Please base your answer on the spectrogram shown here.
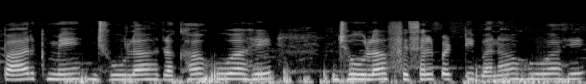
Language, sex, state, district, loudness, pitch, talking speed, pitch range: Hindi, male, Madhya Pradesh, Bhopal, -15 LUFS, 230 Hz, 120 wpm, 215-240 Hz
